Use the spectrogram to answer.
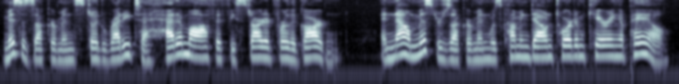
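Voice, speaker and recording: A woman narrating a children's storybook aloud in an expressive reading style. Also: mid-range voice, a little fast. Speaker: narrator, read-aloud reader.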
